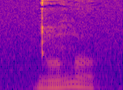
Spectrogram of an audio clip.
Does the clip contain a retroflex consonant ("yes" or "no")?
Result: yes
